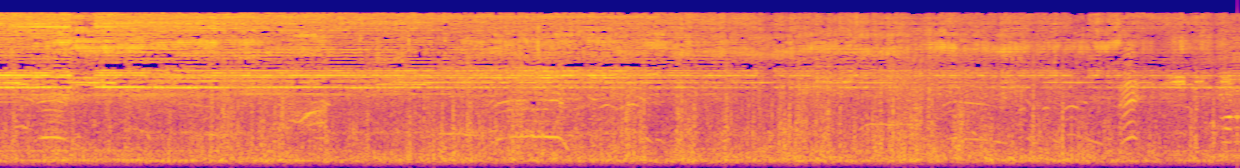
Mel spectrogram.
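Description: Motorcycle engines run nearby.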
